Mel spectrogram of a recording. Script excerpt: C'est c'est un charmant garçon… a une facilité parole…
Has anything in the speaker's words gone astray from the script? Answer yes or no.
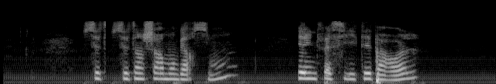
no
